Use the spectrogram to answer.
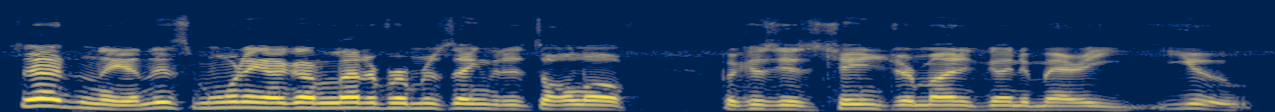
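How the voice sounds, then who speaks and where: A man voicing a theatrical, vengeful male stage magician who talks in loud, indignant declarations. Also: a little high, fairly even intonation, brisk, no echo, pitched above the performer's own voice, close to an everyday voice.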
